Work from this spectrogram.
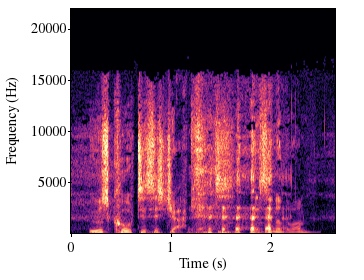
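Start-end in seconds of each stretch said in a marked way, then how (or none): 0.2-1.5 put-on Welsh accent, very low and soft. Showing stereotypical phrases people say when trying a Welsh accent: put-on Welsh accent. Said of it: "when they're trying to do a Welsh accent".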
